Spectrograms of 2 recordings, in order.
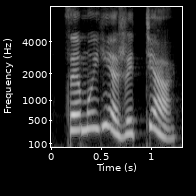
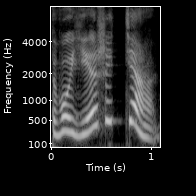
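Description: First: High, slow defiant cry; shouting. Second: High, slow indignant question; incredulous echo. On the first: Daughter claiming her life from parents, shouting. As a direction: stretch it out as a heated protest. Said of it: "теж почала кричати". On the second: Father mocking daughter's claim, incredulous. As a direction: drag out the question in disbelief. Father throws her words back. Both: A narrator's reading.

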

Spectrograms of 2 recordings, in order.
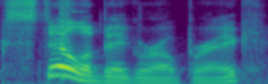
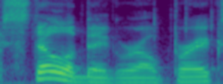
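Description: First: Indignant, pushed louder; louder protest. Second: Said in the usual way. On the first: Real, not acted. Gamer protesting to the game, louder. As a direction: insist it to the screen.

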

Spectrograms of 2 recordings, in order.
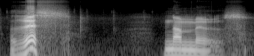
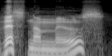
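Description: First: This lifted and set apart before num moos; stress on this. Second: Said in the usual way. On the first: Shown as a demonstration. Teacher spelling out the explicit this, stress on this. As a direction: pause after this, then num moos. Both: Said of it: "I have to be clearer".

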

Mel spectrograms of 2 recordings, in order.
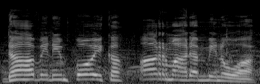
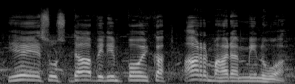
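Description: First: Much higher and slower, desperate plea; crying out louder. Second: High, pleading call to a passer-by; a blind beggar crying out for mercy. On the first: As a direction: call out even harder than before, drawn out. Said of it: "huusi entistä kovemmin". (vielä korkeampi, hidas ja epätoivoinen huuto) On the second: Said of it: "hän alkoi huutaa". (korkea, anova huuto) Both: A narrator's reading.

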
